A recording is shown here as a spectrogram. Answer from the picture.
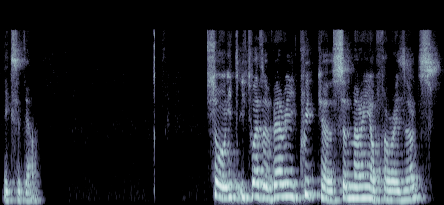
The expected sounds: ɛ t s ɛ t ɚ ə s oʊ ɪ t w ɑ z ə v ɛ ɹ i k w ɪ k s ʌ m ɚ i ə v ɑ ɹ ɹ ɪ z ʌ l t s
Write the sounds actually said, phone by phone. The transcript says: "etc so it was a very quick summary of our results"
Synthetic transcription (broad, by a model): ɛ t s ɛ t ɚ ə s oʊ ɪ t w ɑ z ə v ɛ ɹ i k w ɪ k s ʌ m ɚ i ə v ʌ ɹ ɹ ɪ z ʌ l t s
